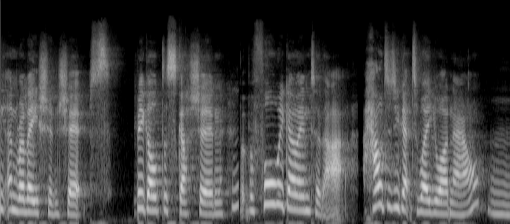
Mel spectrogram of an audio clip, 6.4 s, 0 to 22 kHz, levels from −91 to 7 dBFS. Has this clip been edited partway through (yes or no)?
yes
